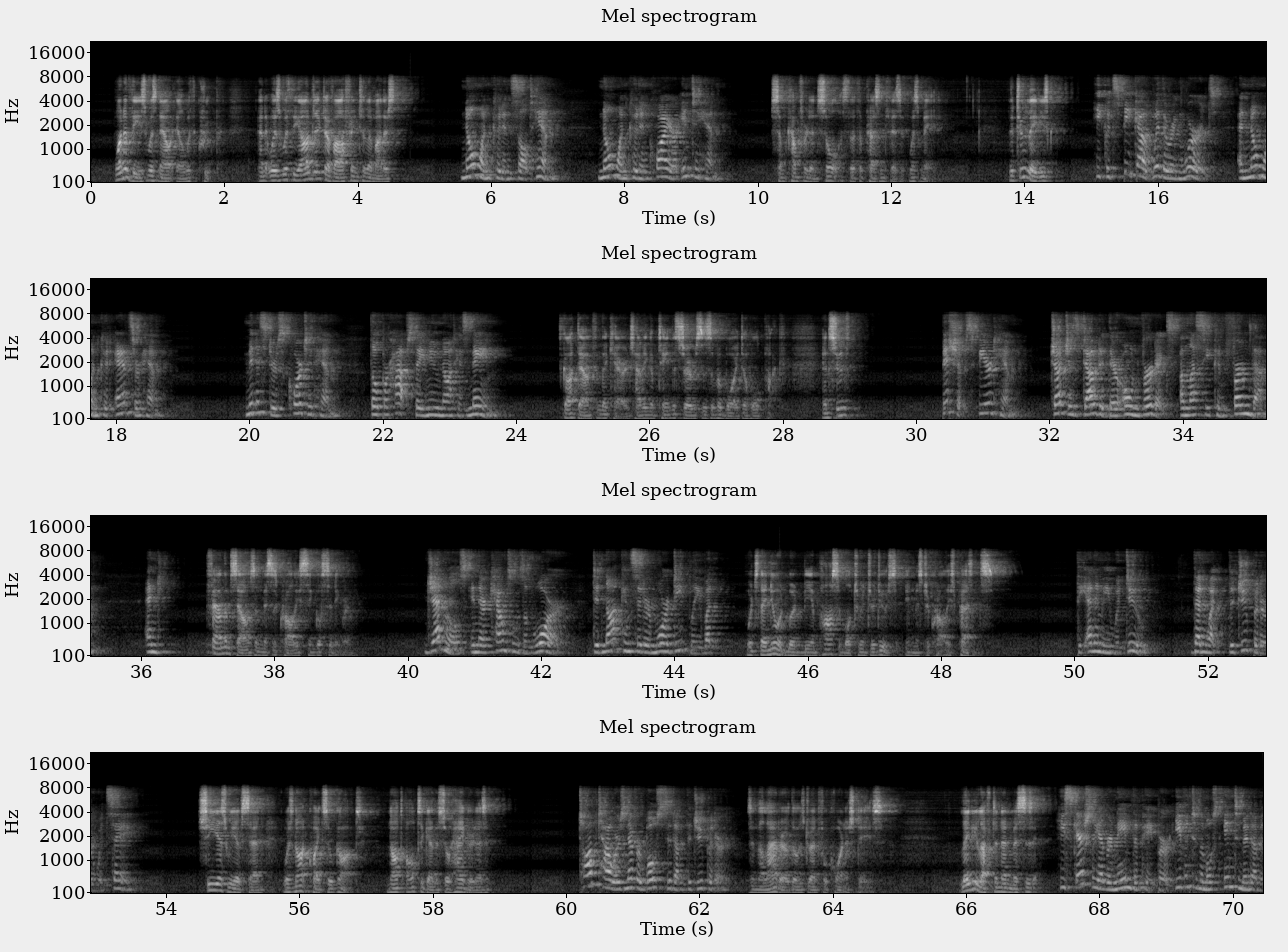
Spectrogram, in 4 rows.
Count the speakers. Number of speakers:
2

